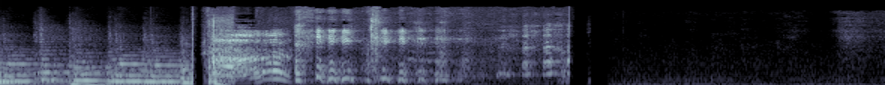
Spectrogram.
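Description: Background music with low plucked string notes. About a second in, loud laughter breaks in and runs for a couple of seconds, then stops abruptly. Faint room hiss follows.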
